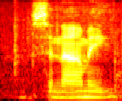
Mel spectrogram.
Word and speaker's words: Tsunami: system never pronounces with it's a silent T tsunami Express carwash proposed car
